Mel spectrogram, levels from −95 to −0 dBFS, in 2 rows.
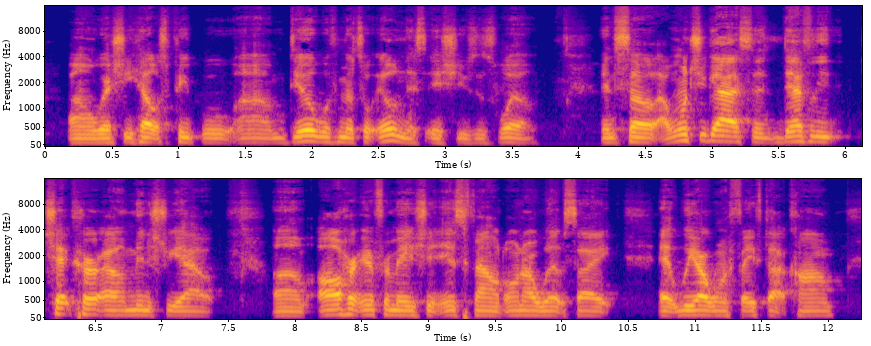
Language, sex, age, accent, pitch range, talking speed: English, male, 20-39, American, 105-125 Hz, 180 wpm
